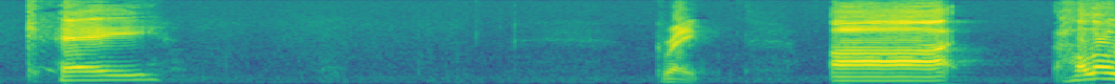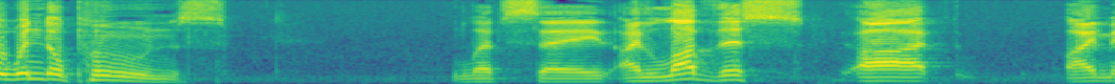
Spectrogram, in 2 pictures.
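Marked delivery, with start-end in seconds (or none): none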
